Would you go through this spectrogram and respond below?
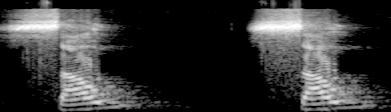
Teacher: سین کی آواز کے ساتھ واو ہے تو واو پر ہونٹ ہمارے گول ہو جائیں گے. سو سو، اور لمبا نہیں کرنا. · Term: حروف لین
